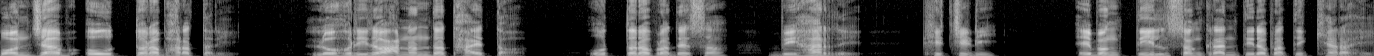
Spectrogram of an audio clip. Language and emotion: Odia, neutral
